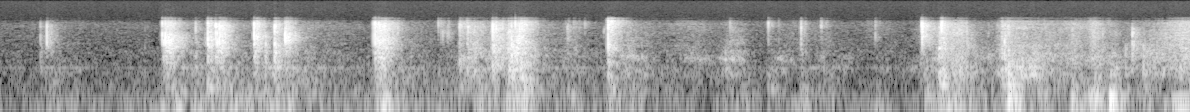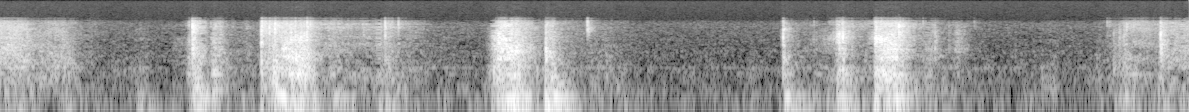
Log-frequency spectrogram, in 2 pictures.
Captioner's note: ripping of packaging tape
